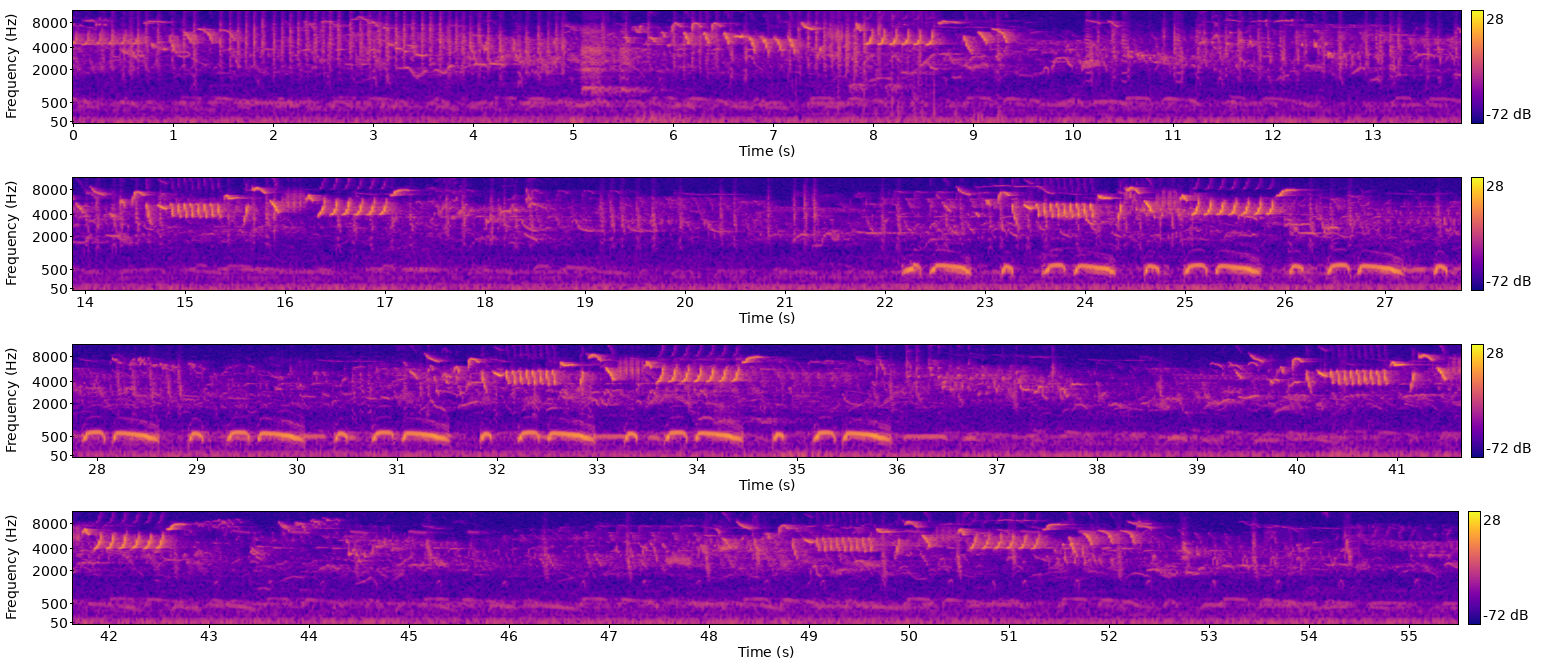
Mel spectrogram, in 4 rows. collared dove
22.1s 36.9s

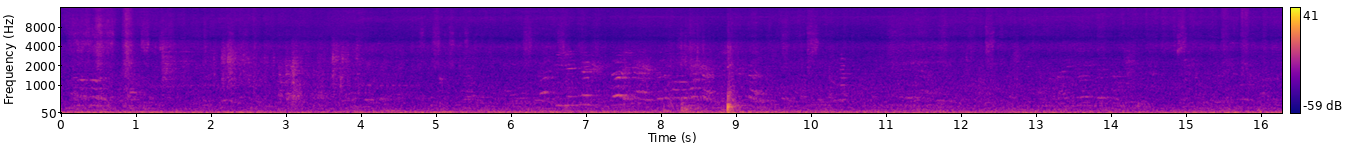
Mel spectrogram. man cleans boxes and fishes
0.0s 10.2s

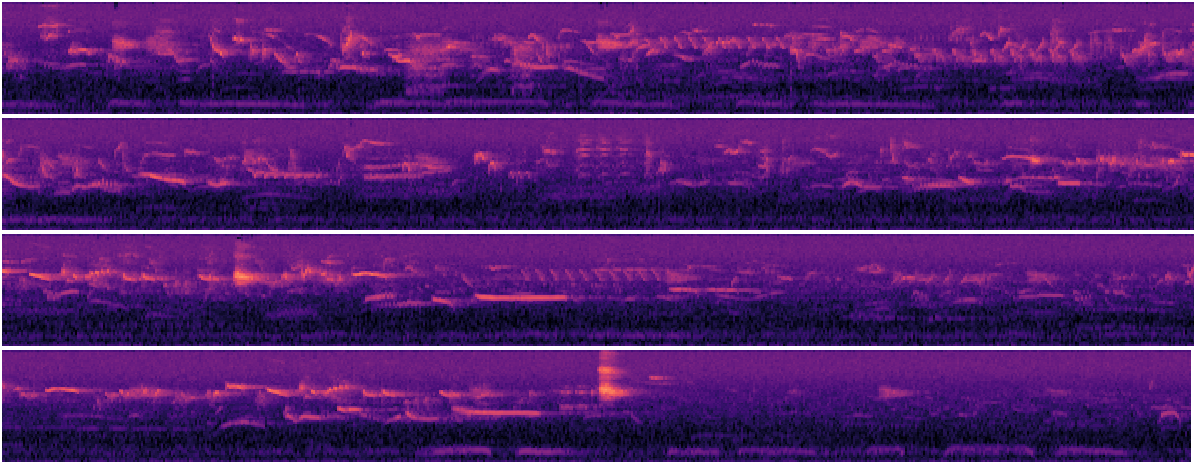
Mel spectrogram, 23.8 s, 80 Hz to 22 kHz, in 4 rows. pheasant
0.0s 6.7s, 12.3s 23.8s

